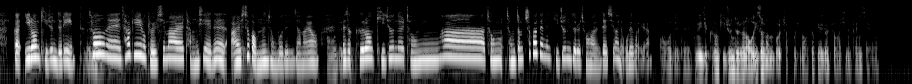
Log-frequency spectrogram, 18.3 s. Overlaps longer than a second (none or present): none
